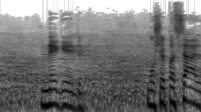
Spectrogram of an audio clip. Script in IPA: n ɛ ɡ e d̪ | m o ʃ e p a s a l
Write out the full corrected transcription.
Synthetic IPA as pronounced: n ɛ ɡ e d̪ | m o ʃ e p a s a l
